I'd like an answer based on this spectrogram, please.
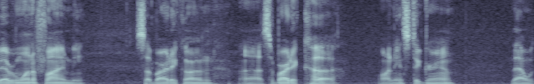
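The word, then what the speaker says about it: SVB4RCTIC!: So if you're looking for that, it's going to be pronounced Sabardic, but it's not spelled that way because I wanted to be different.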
